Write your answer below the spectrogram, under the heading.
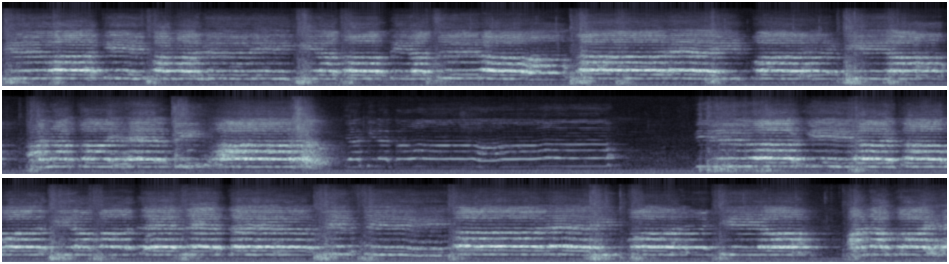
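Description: Children's kapa haka group singing a waiata poi in unison, punctuated by frequent sharp taps of the poi striking hands. About halfway through the group drops out and a single voice carries a quieter passage for a few seconds before the full group comes back in.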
